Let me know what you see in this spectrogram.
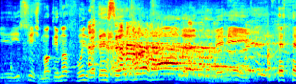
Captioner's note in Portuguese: risos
